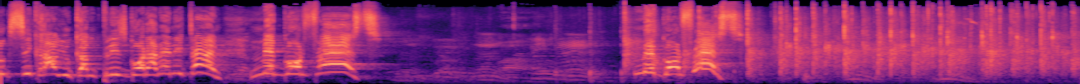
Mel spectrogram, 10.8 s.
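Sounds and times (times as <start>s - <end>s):
speech: 0.0s - 3.9s, 6.3s - 7.6s
crowd clapping: 6.2s - 10.7s.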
